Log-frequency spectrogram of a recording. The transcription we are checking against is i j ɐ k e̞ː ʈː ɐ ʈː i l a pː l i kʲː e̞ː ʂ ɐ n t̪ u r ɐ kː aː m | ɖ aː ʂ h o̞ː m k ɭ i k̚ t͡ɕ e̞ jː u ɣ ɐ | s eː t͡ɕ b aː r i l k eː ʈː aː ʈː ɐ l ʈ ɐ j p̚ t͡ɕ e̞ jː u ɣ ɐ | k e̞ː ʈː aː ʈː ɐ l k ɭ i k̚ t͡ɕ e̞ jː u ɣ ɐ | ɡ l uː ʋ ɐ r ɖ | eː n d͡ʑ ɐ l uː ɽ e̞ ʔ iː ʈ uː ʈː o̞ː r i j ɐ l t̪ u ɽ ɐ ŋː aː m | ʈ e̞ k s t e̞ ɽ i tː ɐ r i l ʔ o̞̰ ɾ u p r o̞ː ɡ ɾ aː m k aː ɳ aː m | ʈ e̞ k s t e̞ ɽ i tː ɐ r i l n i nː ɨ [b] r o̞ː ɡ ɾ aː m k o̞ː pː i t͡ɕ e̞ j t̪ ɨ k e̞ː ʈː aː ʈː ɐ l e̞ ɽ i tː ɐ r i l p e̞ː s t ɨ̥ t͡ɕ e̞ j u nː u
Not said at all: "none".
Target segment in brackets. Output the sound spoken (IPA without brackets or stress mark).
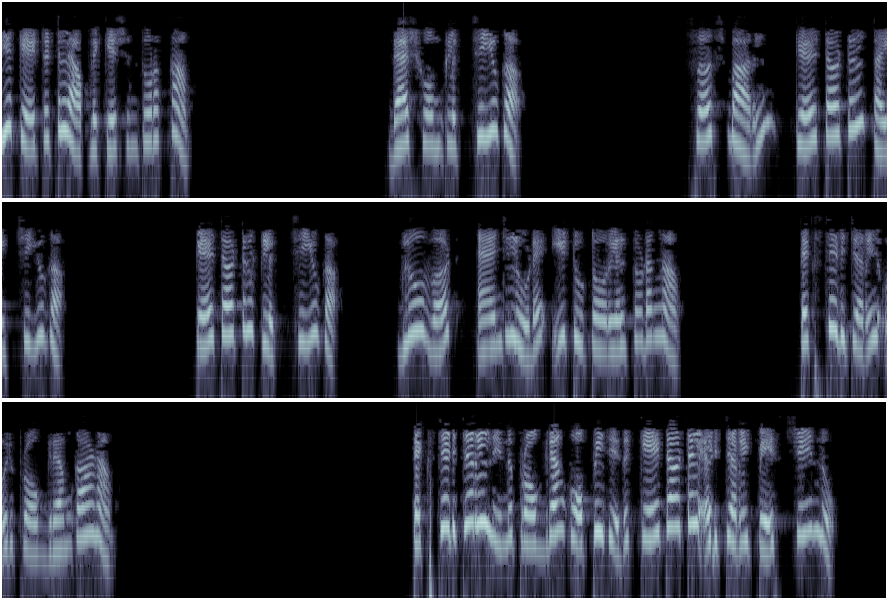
p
